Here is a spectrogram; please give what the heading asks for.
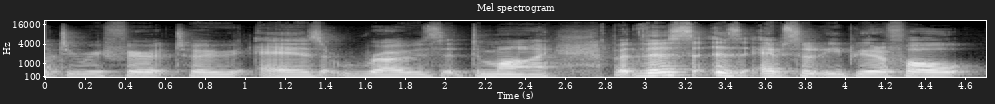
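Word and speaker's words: Rose de Mai: Now, I know this is pronounced Rose Demay, but my grandmother's on my mother's side.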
